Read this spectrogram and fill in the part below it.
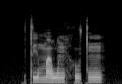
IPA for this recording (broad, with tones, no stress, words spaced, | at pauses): ti˧mã˧wĩ˧ hu˧tĩ˦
